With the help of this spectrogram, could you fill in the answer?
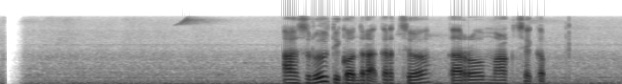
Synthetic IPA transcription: ʔasɾʊld̪̥i̤kɔnt̪ɾʔa̰ʔkərd̥ʒ̥ɔ̤kaɾomark̚d̥ʒ̥ekəp̚

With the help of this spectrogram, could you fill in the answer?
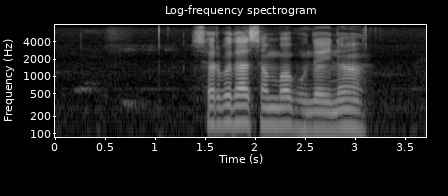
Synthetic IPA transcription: sʌrbʌd̪asʌmbʱʌbɦũd̪ʌjnʌ

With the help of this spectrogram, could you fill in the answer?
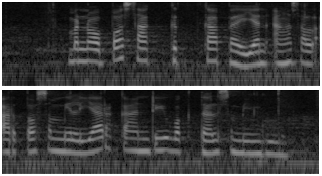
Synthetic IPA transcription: mənɔpɔsaɡ̥ə̤t̪̚kab̥a̤janaŋsala̰rt̪ɔsəmiliarkaɳʈiwək̚d̪̥a̤lsəmiŋɡu

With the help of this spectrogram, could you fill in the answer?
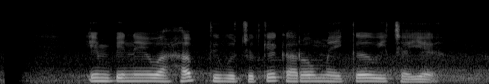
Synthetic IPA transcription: ʔimpinewahap̚d̪̥i̤wud̥ʒ̥ṳt̪̚kekaɾoməikəwid̥ʒ̥ä̤ja

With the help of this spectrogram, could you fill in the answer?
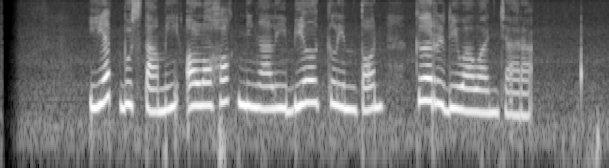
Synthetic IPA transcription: ʔijɛt̪̚bust̪amiʔɔlɔhɔk̚niŋalibilklint̪ɔn | kɨrdiwawaɲt͡ʃaɾa

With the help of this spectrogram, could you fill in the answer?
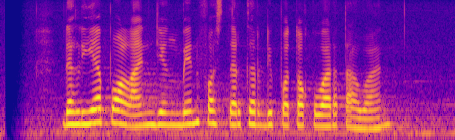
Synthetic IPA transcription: dahliapoland͡ʒɨŋbɛnfɔst̪ərkɨrdipɔt̪ɔkuwart̪awan

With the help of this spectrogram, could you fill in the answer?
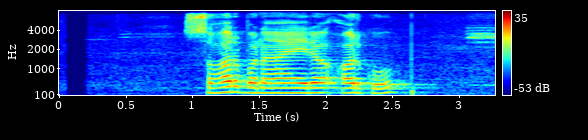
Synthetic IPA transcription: sʌɦʌrbʌnaeɾʌʔʌrko

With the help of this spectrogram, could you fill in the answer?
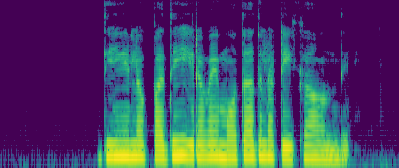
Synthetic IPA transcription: d̪iːnilo̞ːpɐd̪iːɾɐʋɐjmɔːt̪aːd̪ulɐʈiːkaːund̪i

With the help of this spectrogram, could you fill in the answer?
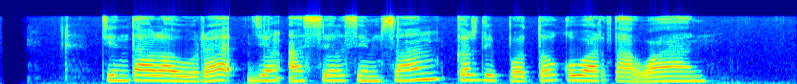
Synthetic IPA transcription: t͡ʃint̪aolauɾaʔd͡ʒɨŋasɪlsimsɔnkərd̪ipɔt̪ɔkuwart̪awan

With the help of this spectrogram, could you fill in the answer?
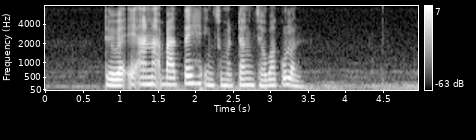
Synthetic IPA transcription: ɖ̪̥ɛ̤weʔeʔana̰ʔpat̪ɪhɪŋsuməɖ̥a̤ŋd̥ʒ̥a̤wakulɔn

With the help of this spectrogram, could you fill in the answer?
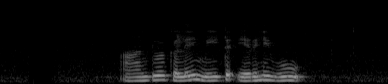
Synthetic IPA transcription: ʔaːɳɖuʋəkəlejmiːʈəʔeɾeɦiʋuː

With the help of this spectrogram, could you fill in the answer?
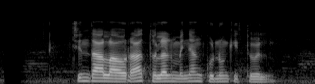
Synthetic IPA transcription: t͡ʃint̪alauɾad̪̥o̤lanməɲaŋɡ̥ṳnʊŋkid̪̥ʊl

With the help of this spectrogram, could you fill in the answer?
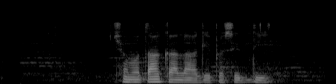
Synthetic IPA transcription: t͡ʃʰʌmʌt̪akalaɡiprʌsid̪ʱːi

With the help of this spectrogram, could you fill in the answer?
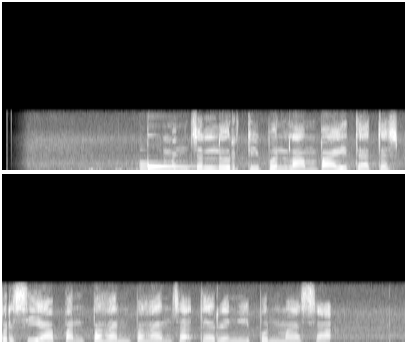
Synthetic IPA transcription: məɲt͡ʃəlʊrd̪̥i̤pʊnlampaid̪̥ä̤d̪̥ɔ̤spərsiapanb̥a̤ɦanb̥a̤ɦansa̰ʔd̪̥a̤ɾɛŋipʊnmasaʔ

